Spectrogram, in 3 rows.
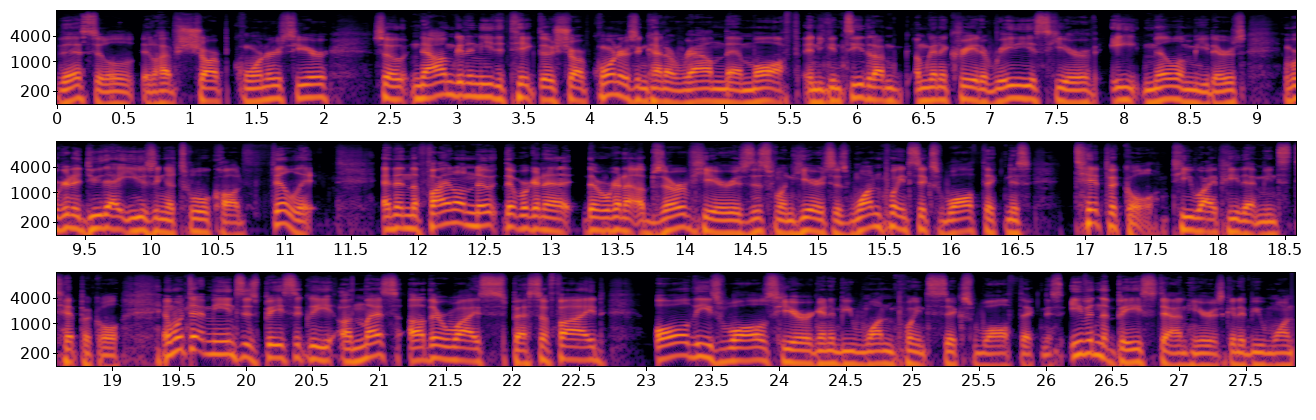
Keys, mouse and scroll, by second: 14.1 click, 15.5 click, 16.9 click, 27.0 click.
